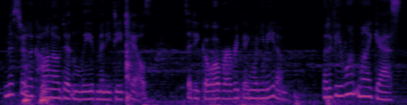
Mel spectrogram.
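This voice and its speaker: A woman voicing a brisk young secretary at a detective agency in a video game, teasing and matter-of-fact. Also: lowish voice, noisy background, natural voice.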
